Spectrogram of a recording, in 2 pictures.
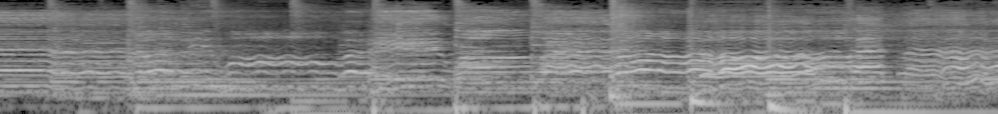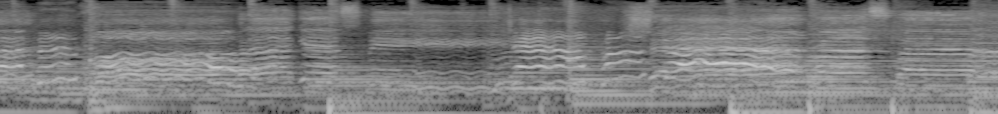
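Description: Gospel praise singers singing with a wide vibrato over an accompaniment of long held bass notes.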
